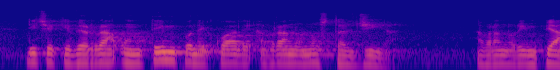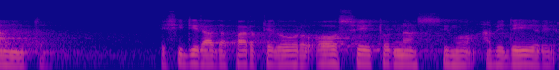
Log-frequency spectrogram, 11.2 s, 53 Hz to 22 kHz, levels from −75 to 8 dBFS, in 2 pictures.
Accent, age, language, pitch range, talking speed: native, 50-69, Italian, 95-105 Hz, 120 wpm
